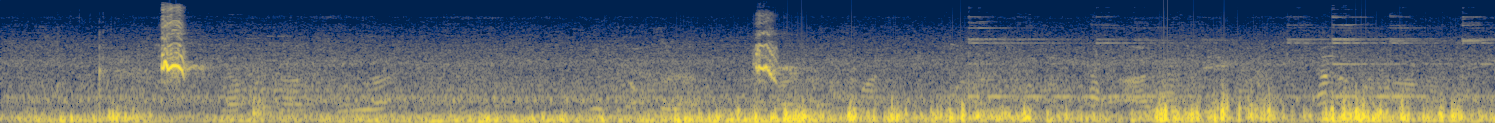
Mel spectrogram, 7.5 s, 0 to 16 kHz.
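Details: A Red-billed Chough (Pyrrhocorax pyrrhocorax) in snow at 3000 m altitude in the Uttarakhand Himalayas gives two short, harsh, ringing calls about three seconds apart over steady wind rumble, with a faint high tone near the end.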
